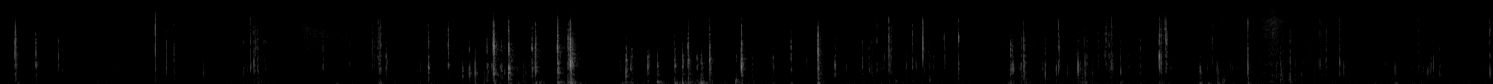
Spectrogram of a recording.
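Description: Hands with long nails turn and rub the pages of an open, water-damaged glossy paper magazine. Quiet, bright crinkles, rustles and short crisp ticks come in dense bursts with almost no low end, each snap dying away almost instantly. A softer hissing rub swells between them, strongest near the end.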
